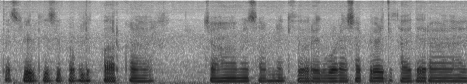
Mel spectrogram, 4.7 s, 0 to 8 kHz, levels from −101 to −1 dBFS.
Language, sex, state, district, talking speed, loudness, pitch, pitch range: Hindi, male, Uttar Pradesh, Lucknow, 245 wpm, -16 LUFS, 105 Hz, 105-110 Hz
